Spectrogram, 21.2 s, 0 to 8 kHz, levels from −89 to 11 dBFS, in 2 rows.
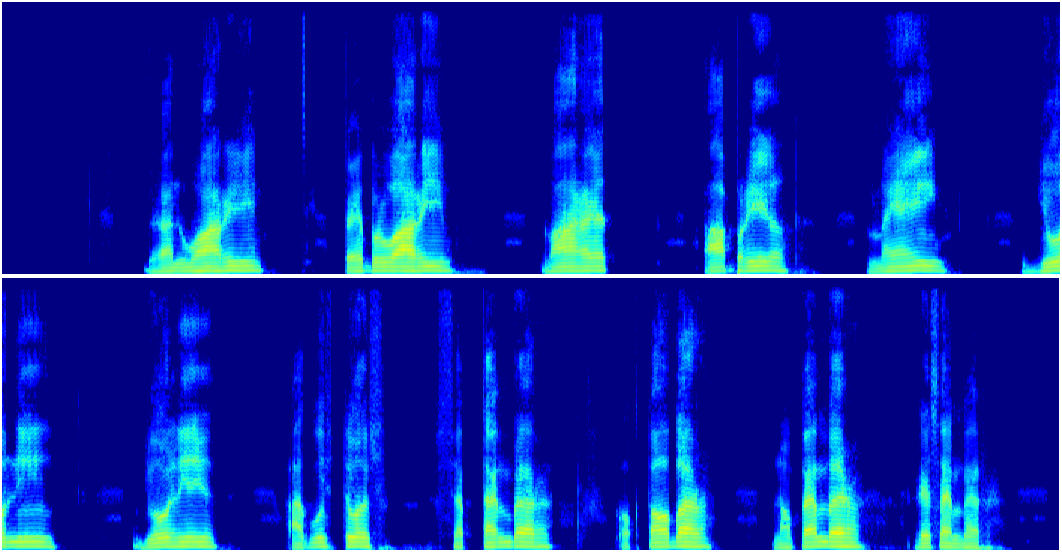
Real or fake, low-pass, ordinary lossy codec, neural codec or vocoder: fake; none; none; codec, 16 kHz, 1 kbps, FreqCodec, larger model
